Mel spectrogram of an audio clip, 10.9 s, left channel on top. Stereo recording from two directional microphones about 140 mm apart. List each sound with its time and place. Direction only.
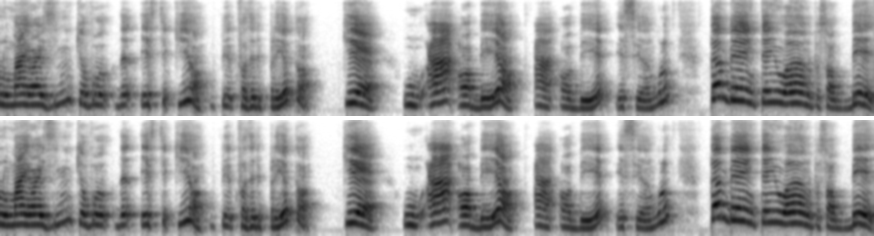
0.0 s speech: 40° right (ahead or behind)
